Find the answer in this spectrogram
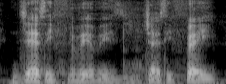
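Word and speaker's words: Jazze Pha: And the person you're trying to pronounce right, it's pronounced Jazzy Faye, who's he's a very was a well-known producer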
